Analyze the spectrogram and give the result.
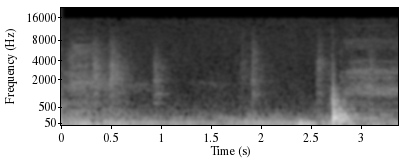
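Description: A chair scrapes and thumps as a person pushes it back from a desk, with a short low rumble building to one sharp, loud knock near the end, with no one speaking.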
